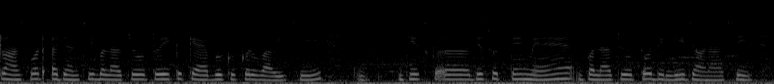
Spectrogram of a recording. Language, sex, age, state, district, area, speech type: Punjabi, female, 18-30, Punjab, Shaheed Bhagat Singh Nagar, urban, spontaneous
